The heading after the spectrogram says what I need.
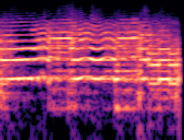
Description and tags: big beat, dance, funk, breaks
